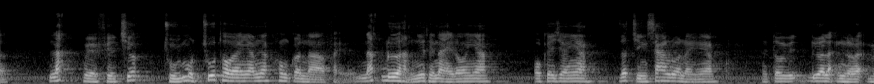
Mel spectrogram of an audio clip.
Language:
Vietnamese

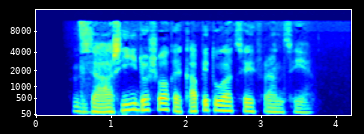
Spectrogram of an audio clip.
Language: Czech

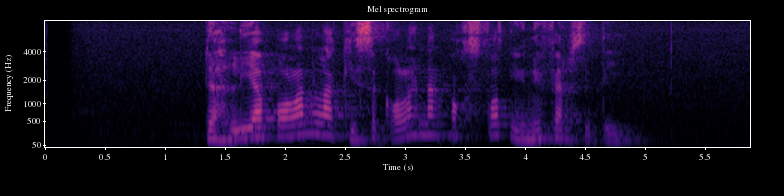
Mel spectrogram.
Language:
Javanese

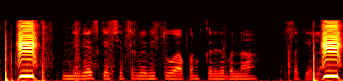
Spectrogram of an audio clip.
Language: Bhojpuri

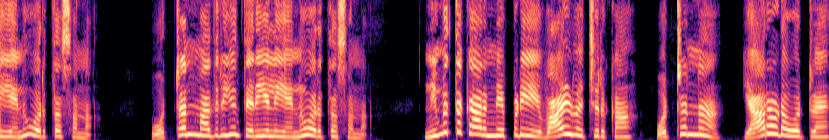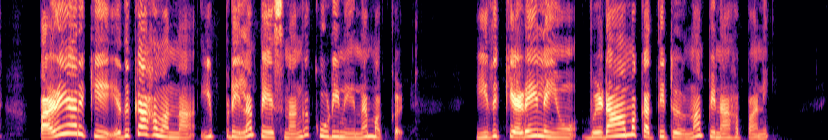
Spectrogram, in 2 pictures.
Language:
Tamil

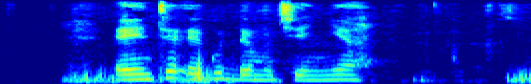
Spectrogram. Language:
Ganda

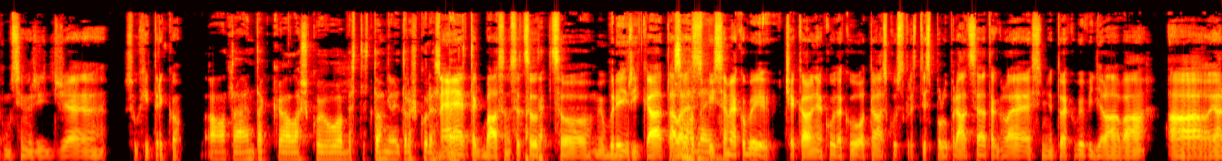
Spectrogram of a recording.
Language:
Czech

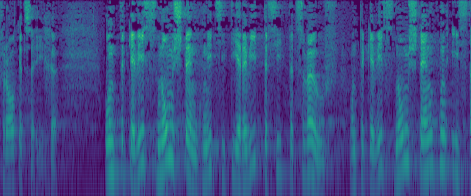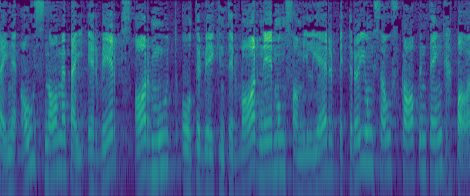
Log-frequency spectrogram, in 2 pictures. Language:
Swiss German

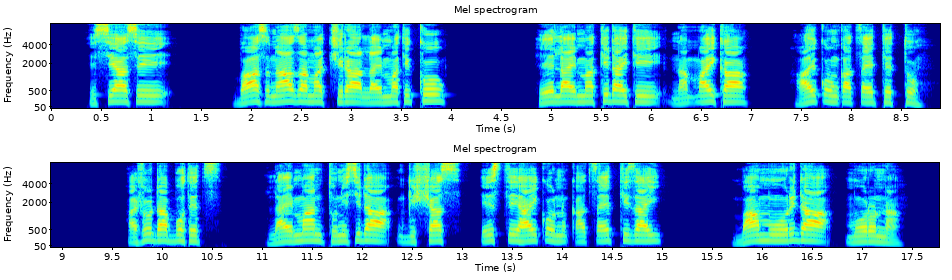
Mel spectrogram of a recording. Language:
Gamo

